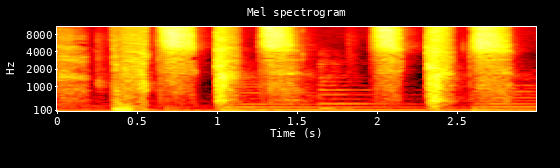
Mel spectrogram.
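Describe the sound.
A basic beatbox pattern, alternating deep kick-drum thumps with sharp, hissy snare-like bursts in a steady rhythm, about seven hits over three seconds, with no talking.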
